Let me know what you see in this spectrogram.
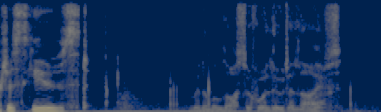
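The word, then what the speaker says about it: Waloed: Minimal loss of Waloda lives. Warlord. Okay, that's how you pronounce it.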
